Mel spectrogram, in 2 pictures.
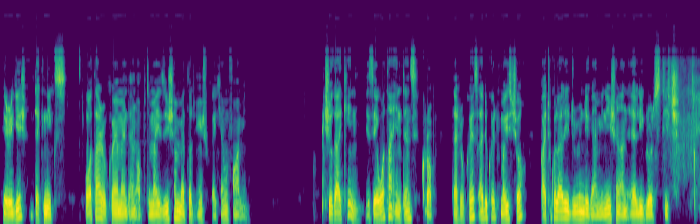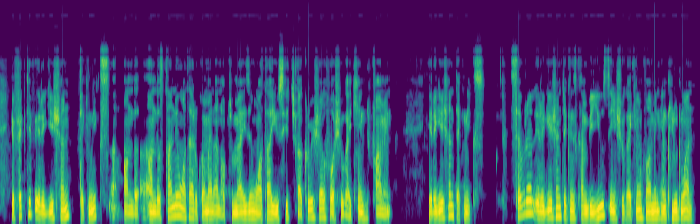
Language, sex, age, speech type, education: Hausa, male, 30-45, spontaneous, tertiary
